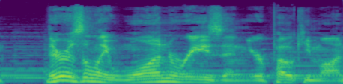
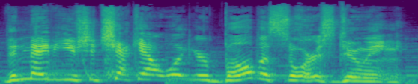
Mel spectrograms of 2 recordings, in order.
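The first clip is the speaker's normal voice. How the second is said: high, loud comeback; hammed-up argumentative shout; taunting retort; 12 semitones higher, 7 dB louder than usual. A narrator's reading. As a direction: throw it back at full volume. Brock retorts in acted quarrel.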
